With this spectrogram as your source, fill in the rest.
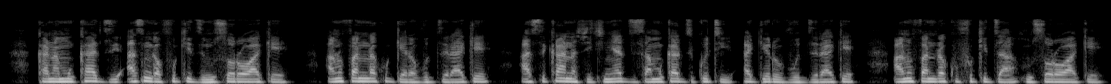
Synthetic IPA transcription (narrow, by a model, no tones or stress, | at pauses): kanamukad͡ziʔasiŋɡafukid͡zimuso̞ɾo̞waːke̞ | ano̞fanirakuɡʱe̞ɾavʱud͡ziɾaːke̞ | asikanaʐit͡ʃiɲad͡zisamukad͡zikutiaɡʱerwe̞b͡vʱud͡ziɾaːke̞ | ano̞fanirakufukid͡zamuso̞ɾo̞waːke̞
